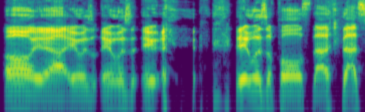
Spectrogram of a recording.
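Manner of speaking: loud, breaking into laughter; laughing hard. Real, not acted. Streamer recalling last night's joke, laughing loudly. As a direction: laugh the words out between giggles.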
